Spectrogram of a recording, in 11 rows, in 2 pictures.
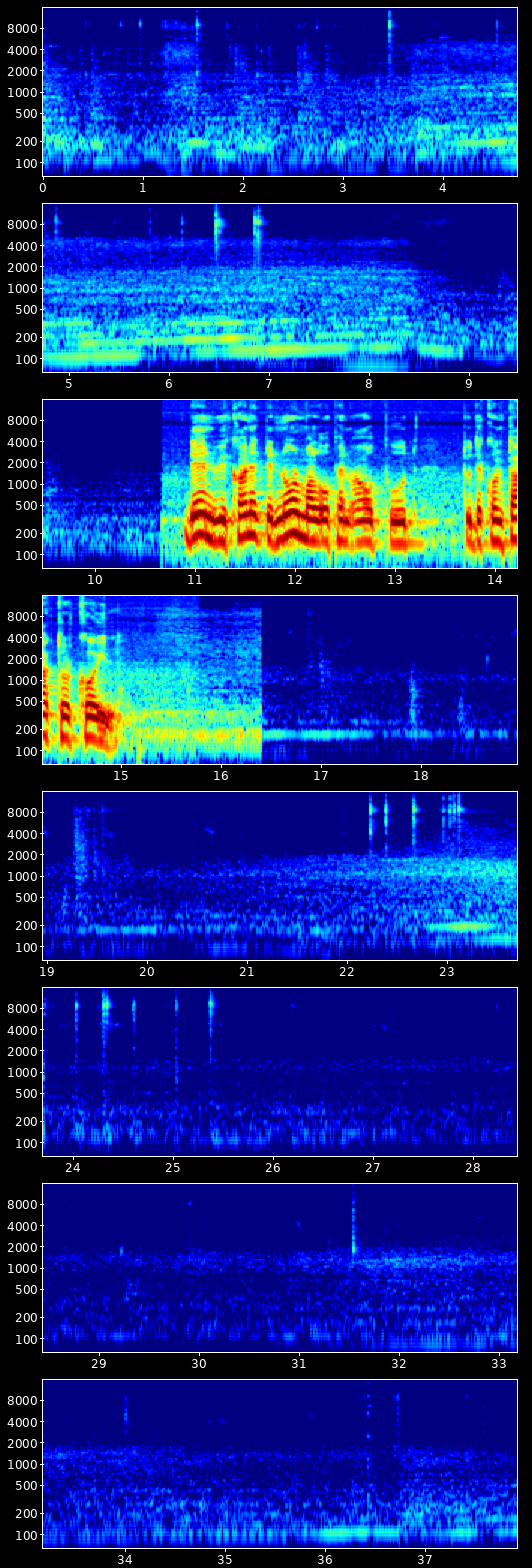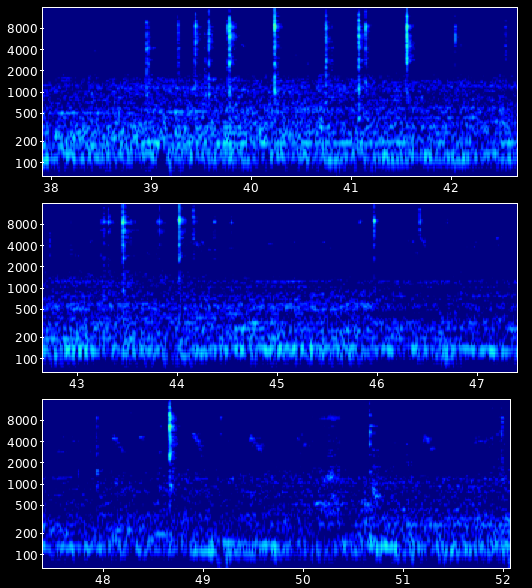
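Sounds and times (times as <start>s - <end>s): faint small clicks: 4.5s - 5.2s, 5.8s - 7.2s, 22.0s - 26.3s, 38.9s - 44.8s, 45.4s - 49.6s.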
